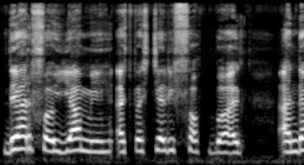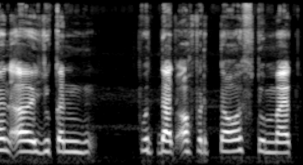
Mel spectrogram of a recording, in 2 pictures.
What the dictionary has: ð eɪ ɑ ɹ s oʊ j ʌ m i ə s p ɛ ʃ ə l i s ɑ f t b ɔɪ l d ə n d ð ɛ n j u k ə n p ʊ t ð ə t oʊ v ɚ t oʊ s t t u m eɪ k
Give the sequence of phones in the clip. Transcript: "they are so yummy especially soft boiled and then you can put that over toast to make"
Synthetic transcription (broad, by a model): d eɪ ɑ ɹ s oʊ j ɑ m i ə s p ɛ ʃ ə l i s ɑ f t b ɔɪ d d ə n d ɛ n j u k ə n p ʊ t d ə t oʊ f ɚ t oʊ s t t u m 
